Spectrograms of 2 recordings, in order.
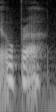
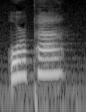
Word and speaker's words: Orpah: And their boys ended up marrying two women named Orpah, which I always want to say Oprah because it's spelled almost the same, Orpah and Ruth.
